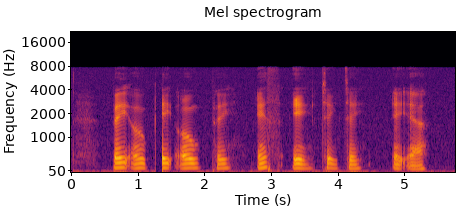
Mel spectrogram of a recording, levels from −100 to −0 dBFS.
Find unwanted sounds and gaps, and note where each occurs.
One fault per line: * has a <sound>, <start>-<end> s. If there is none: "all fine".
* has a dropout, 1.3-1.4 s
